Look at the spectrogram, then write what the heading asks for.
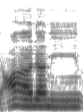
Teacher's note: عین کے اوپر کھڑی زبر ہے، ایک الف جتنا، یہاں ہم نے آواز بلند کی ہے۔ عالمین، اور یہاں ہم نے وقف کیا ہے۔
